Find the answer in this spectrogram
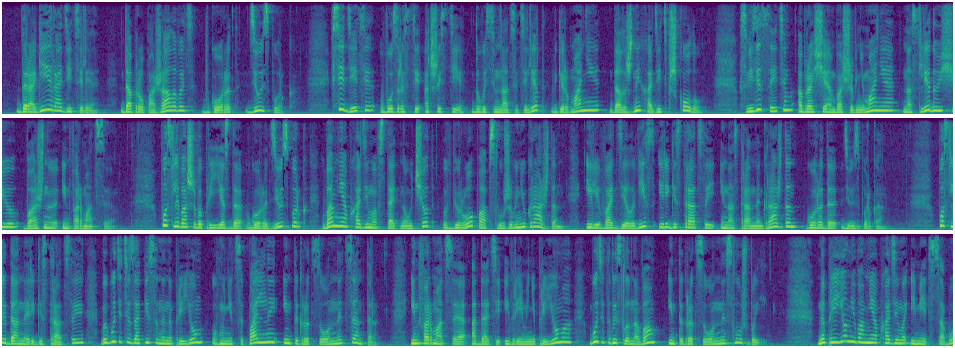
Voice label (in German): Sprachausgabe Russisch; Seiteneinstieg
